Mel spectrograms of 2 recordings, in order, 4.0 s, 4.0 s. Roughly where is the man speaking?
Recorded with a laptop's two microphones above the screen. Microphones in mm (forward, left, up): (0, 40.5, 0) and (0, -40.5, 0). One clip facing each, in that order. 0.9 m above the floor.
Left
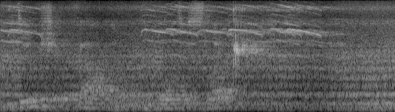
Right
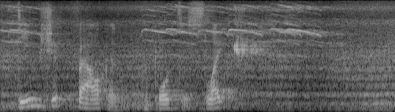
Right.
